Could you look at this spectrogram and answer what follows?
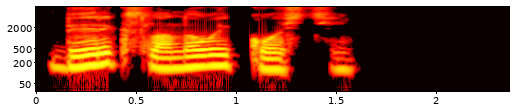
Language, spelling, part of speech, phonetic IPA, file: Russian, Берег Слоновой Кости, proper noun, [ˈbʲerʲɪk sɫɐˈnovəj ˈkosʲtʲɪ], Ru-Берег Слоновой Кости.ogg
- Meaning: Ivory Coast (a country in West Africa)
